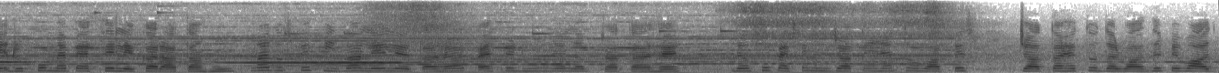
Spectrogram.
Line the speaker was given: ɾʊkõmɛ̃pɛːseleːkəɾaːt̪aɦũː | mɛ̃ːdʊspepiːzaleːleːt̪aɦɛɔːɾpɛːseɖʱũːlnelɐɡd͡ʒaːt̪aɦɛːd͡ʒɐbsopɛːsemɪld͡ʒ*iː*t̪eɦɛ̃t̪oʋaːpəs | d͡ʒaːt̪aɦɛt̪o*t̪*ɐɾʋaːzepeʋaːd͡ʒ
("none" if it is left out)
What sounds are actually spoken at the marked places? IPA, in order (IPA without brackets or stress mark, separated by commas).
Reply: aː, d̪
